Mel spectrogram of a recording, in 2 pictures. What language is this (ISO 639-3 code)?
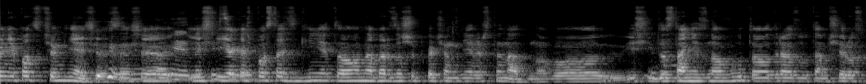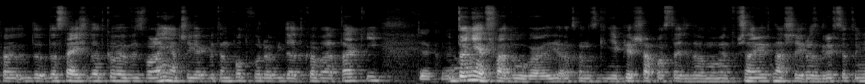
pol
